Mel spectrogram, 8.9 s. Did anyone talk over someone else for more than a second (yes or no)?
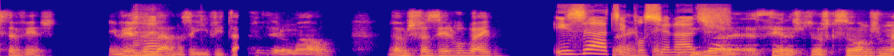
yes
